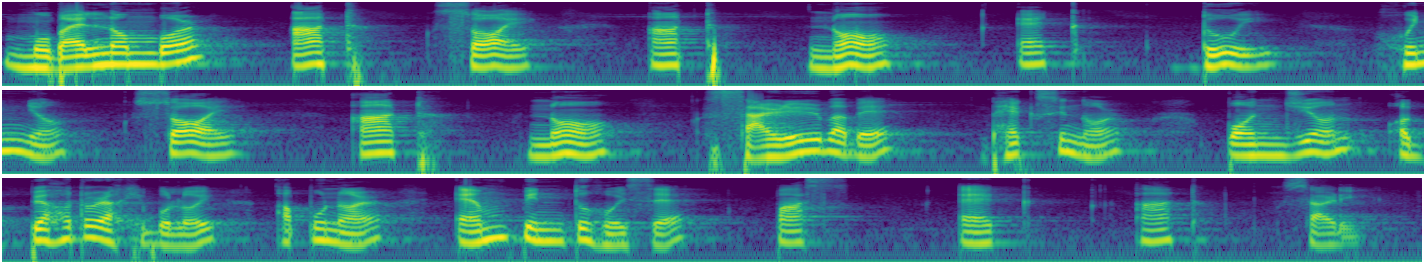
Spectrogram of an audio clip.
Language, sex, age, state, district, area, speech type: Assamese, male, 18-30, Assam, Sonitpur, rural, read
